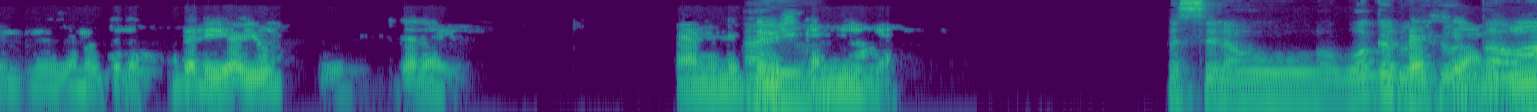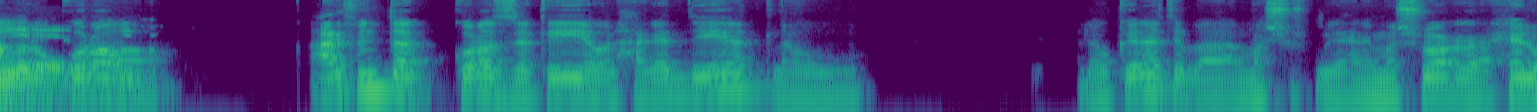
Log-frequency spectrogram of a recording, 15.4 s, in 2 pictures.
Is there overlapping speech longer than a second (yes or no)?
yes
